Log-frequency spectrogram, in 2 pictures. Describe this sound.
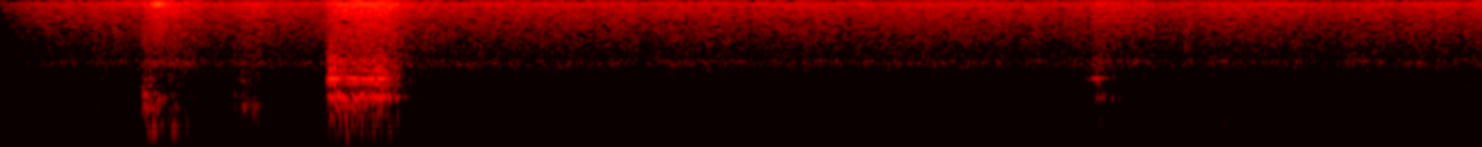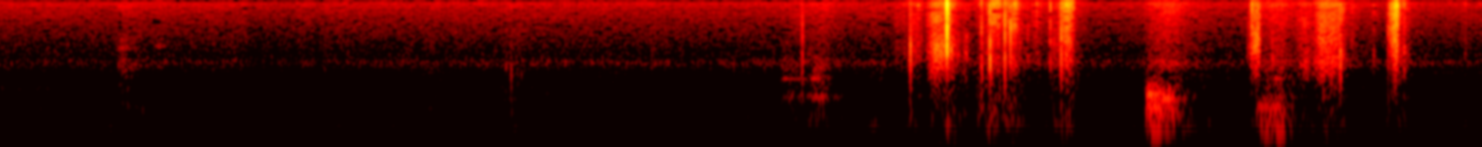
bathroom lights
ambient, buzz, hum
